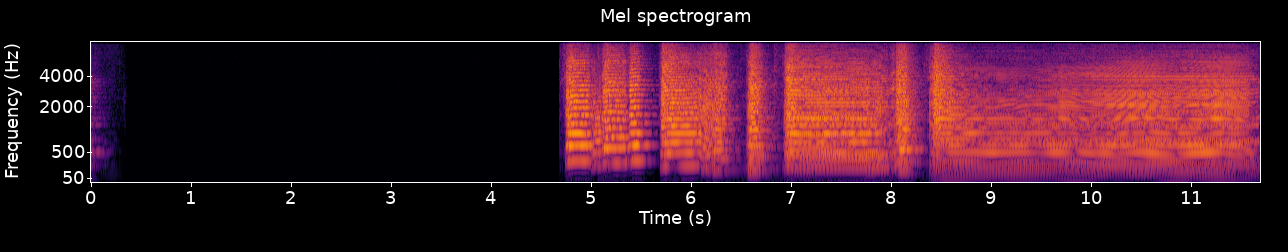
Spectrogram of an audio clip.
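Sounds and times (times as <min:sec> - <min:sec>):
1970s analog funk soul horns: 0:04.7 - 0:11.6.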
